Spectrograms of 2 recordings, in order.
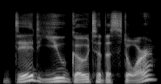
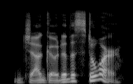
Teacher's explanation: D plus Y becomes a J sound.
